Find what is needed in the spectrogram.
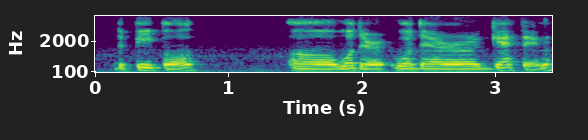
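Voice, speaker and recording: With a Slovak accent, a man speaks at a medium pitch. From Slovakia. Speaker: lab founder. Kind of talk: interview. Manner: halting.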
